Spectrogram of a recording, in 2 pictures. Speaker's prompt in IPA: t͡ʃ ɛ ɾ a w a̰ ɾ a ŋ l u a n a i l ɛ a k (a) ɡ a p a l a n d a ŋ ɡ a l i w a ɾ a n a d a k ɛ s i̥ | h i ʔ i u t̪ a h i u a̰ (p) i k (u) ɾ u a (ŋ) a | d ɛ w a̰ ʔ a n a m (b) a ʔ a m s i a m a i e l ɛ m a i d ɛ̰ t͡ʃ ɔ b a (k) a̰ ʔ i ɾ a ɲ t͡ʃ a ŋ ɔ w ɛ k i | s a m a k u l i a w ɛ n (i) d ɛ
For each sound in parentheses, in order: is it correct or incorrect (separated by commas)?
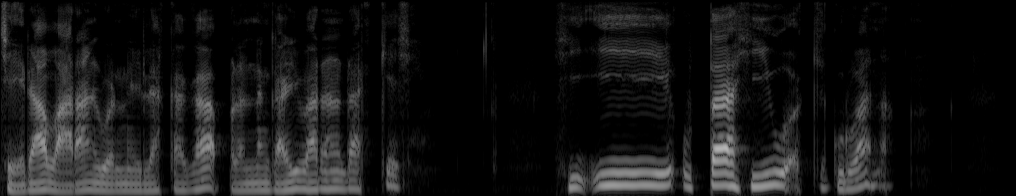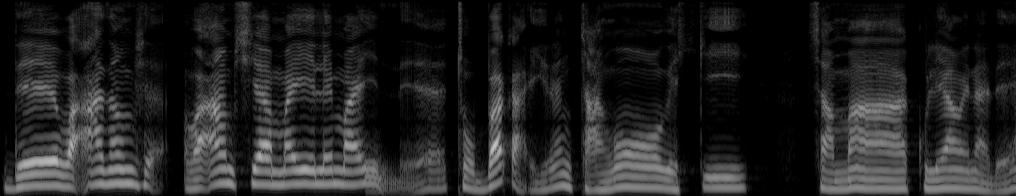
correct, incorrect, correct, incorrect, incorrect, correct, incorrect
